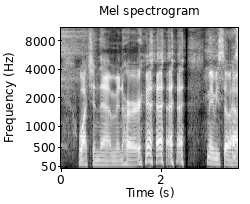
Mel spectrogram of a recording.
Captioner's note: laughs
